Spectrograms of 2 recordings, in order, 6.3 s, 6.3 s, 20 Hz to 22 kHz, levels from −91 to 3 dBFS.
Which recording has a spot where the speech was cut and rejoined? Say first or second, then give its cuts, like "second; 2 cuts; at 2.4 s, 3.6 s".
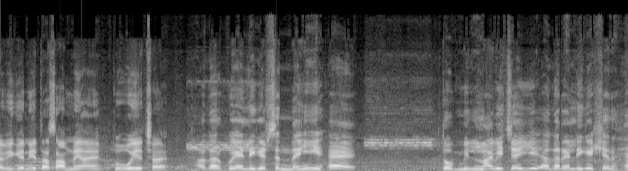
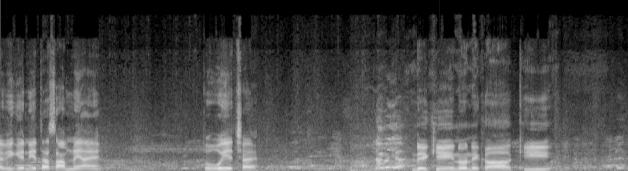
first; 2 cuts; at 1.1 s, 1.8 s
